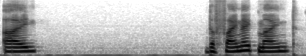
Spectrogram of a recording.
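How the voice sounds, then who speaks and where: A man narrating a guided meditation in short, measured phrases with frequent pauses. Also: sits high, flat delivery, darkish tone, clean tone, no room sound, clean studio sound.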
